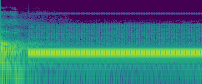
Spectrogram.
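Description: A steady, unbroken telephone dial tone of an outgoing call to an electrician starts after a brief burst of handling noise and holds at an even pitch and loudness for about two seconds, with no talking.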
